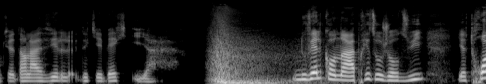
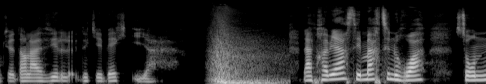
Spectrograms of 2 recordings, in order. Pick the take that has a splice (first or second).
second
